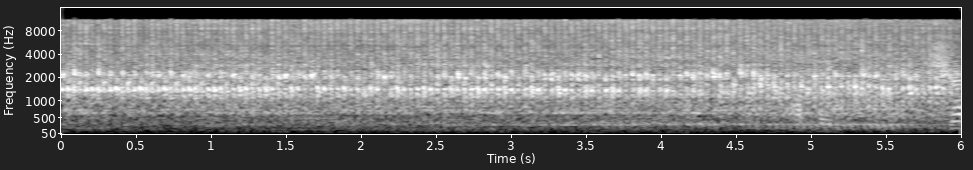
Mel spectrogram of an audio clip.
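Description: Land Rover 88 Series III's reconditioned engine idling steadily.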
